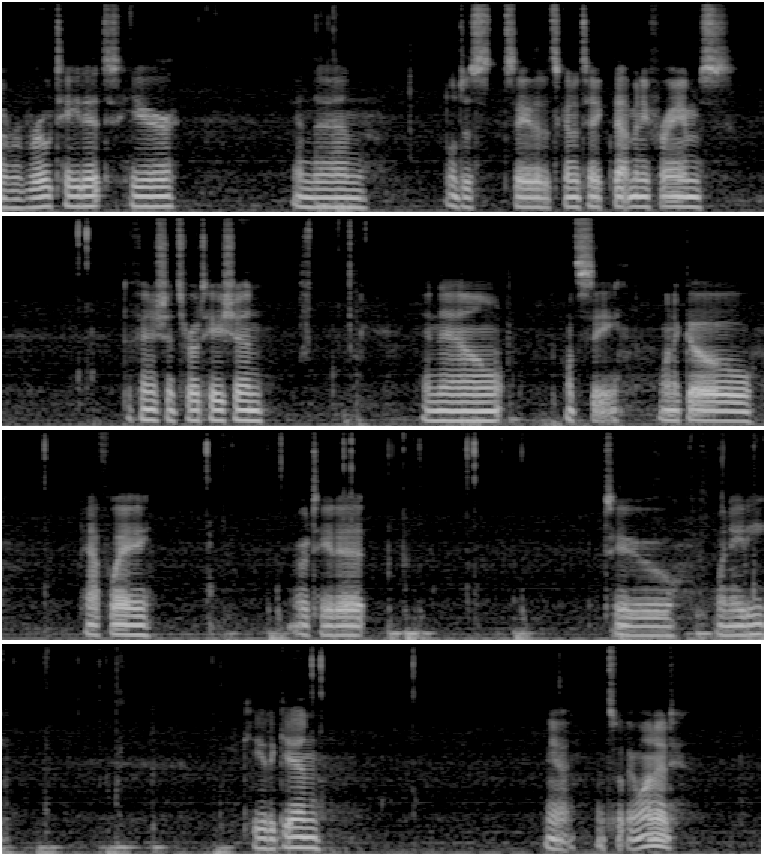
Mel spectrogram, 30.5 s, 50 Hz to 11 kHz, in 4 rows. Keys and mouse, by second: 3.3 shift+d, 8.3 click, 15.7-17.3 drag, 17.9 r, 18.6 right click, 19.2 shift+s, 20.3 r, 22.6 KP_1, 22.8 KP_8, 23.2 KP_0, 23.9 Return, 24.9 i, 27.0 click.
